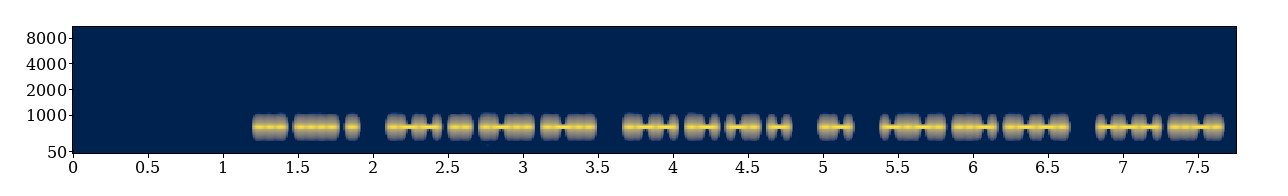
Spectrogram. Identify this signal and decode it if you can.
Morse code, heard as a keyed tone, about 36 wpm, 700 Hz. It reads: SHE WILL WANT A CUP OF
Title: Sentences from Top 1600 Words 35wpm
